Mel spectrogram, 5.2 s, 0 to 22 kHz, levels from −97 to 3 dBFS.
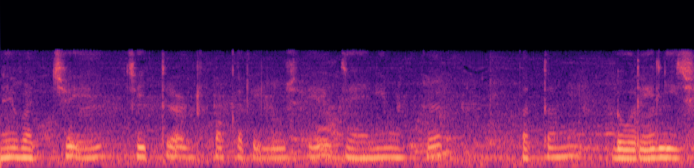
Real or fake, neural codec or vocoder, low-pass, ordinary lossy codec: fake; codec, 16 kHz in and 24 kHz out, 2.2 kbps, FireRedTTS-2 codec; 7.2 kHz; none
